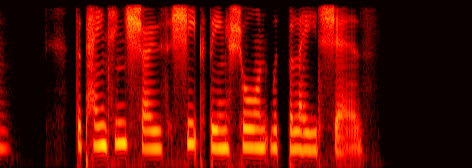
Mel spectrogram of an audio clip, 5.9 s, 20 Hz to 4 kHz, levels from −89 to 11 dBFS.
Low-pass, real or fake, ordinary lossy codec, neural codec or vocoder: 3.6 kHz; fake; AAC, 32 kbps; codec, 16 kHz, about 1 kbps, DyCAST, with the encoder's durations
